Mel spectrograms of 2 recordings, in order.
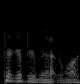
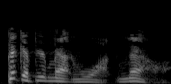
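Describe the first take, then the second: First: It sounds mild and ordinary. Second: It sounds forceful and commanding.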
